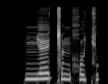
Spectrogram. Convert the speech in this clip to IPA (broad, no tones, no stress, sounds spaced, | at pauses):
ɲ ɛː ǀ ʏ ŋ χ u c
